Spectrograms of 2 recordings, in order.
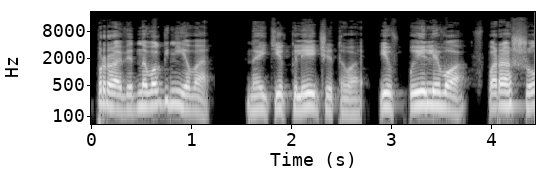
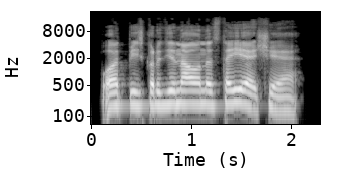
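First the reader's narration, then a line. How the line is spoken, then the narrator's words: Loud announcement. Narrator (Russian): Громко сообщил начальник филиала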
